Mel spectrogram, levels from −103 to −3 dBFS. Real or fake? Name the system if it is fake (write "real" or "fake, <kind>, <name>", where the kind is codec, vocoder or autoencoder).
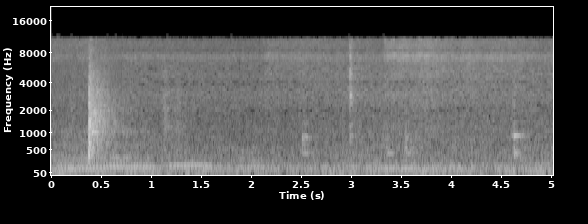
real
